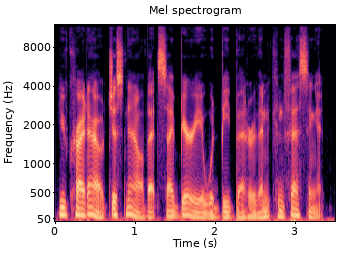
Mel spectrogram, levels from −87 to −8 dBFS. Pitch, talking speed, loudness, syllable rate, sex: 90 Hz, 225 wpm, -18 LUFS, 5.4 syllables/s, male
